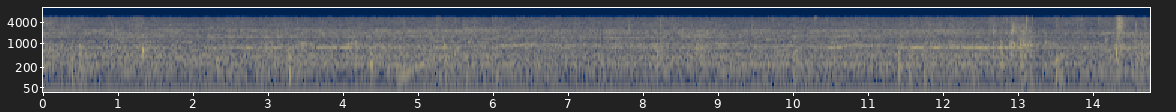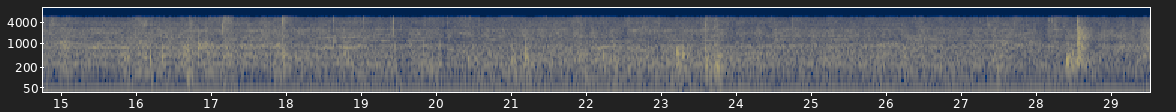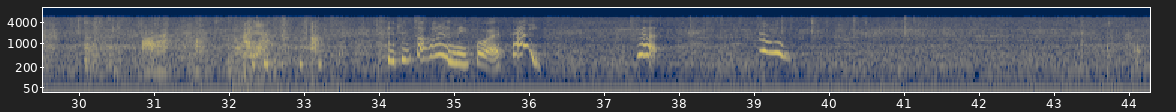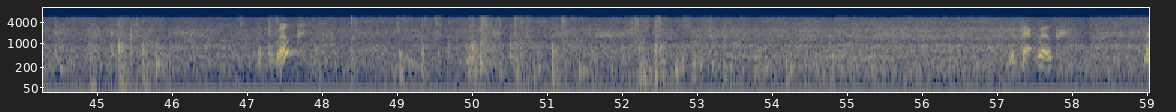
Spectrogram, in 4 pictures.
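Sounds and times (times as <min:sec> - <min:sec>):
dogs scuffling: 0:08.1 - 0:35.2, 0:43.2 - 0:56.8.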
